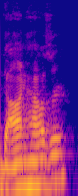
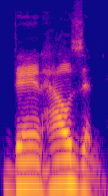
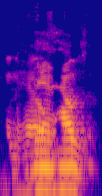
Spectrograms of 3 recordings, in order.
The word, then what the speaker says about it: Danhausen: Don Hauser? Danhausen. Danhausen.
